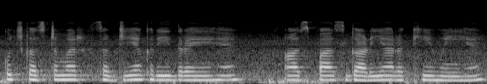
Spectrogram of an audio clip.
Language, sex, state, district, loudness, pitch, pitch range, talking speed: Hindi, female, Punjab, Kapurthala, -16 LUFS, 205 Hz, 200-215 Hz, 135 wpm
